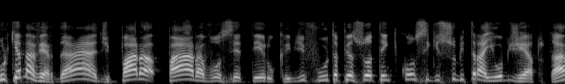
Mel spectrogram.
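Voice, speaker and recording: A man's high-pitched, bright, sharp voice with lively intonation and big swings in loudness, at a moderate pace with hardly any pauses, dry and close with no echo over a quiet background. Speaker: law lecturer. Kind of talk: live online lecture. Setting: live video stream.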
